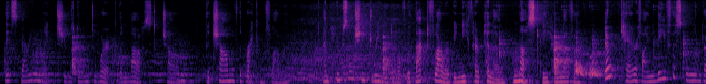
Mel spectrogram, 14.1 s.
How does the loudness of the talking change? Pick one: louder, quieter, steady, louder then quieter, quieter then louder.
louder.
